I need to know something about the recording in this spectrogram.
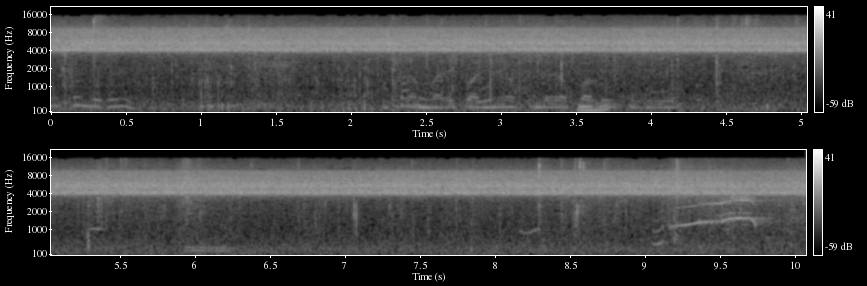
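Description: Steady, high-pitched chorus of rainforest insects. Faint distant voices sit beneath it, and a few high rising calls come near the end.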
